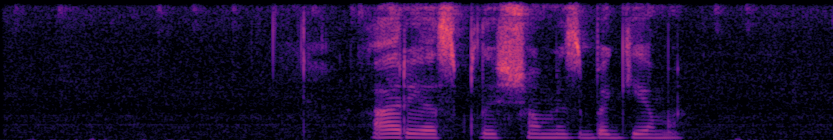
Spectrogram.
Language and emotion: Russian, neutral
